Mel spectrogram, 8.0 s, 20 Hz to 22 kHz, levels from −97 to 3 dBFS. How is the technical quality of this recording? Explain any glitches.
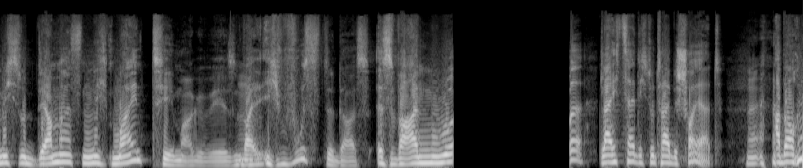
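The recording has three clear technical problems: constant distortion on loud moments, a silent gap partway through, and a speeded-up stretch afterwards.

Hard clipping runs through the whole speech clip. Louder syllables carry a harsh, crackly edge because the signal was driven about 6 dB beyond what one stage could pass, flattening the peaks of a few percent of samples. Those squared-off tops create high harmonics that sound like fuzz.

A playback stall cuts the sound dead from 4.53 to 5.72 s, a gap of about 1.17 s, before it resumes. The likely cause is the player running out of buffered data or its audio thread being blocked, leaving the output silent until it recovered.

Catch-up at higher speed follows from 5.72 s to the end. The speech becomes noticeably faster and higher, running at 1.15 times normal speed and about two semitones sharp. The player is resampling its backlog to recover the time lost in the stall.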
